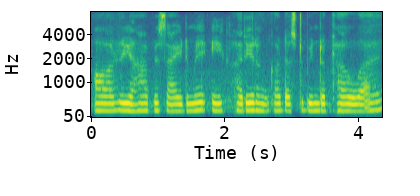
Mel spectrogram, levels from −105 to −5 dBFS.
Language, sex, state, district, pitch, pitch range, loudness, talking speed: Hindi, female, Maharashtra, Mumbai Suburban, 205 Hz, 200-210 Hz, -13 LUFS, 205 wpm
